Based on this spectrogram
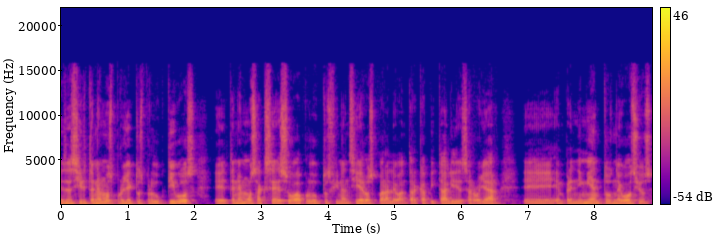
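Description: A man speaks at a moderate pace and a medium pitch with fairly even intonation. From Mexico, Guadalajara, Jalisco. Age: 20s. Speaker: youth parliament applicant. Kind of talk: application video monologue. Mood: earnest, calm. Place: home room. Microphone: earbuds.

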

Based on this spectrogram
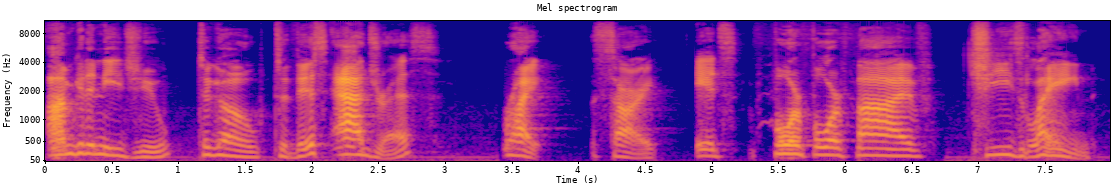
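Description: A man does a put-on character voice, raspy and fairly high-pitched, at a very slow pace. The recording is very clean, with a silent background. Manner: brisk, impatient, commanding.

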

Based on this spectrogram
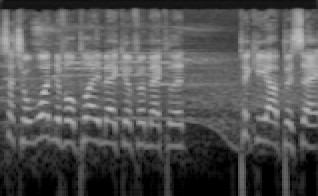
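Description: Over noticeable background noise, a high-pitched man speaks at a moderate pace in a monotone, flat intonation. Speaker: football commentator. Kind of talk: live football commentary over match highlights. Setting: studio voiceover over recorded match footage. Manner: punchy, rising intensity on goals.

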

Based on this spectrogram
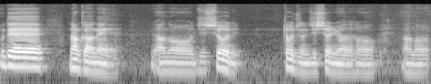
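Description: Using lively intonation, a man talks fairly slowly at a fairly low pitch, with long, frequent pauses. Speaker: politician. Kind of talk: casual interview chat. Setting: studio. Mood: relaxed, chatty. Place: studio. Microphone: podium.

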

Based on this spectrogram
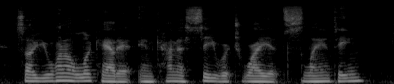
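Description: A woman's very deep, low voice with fairly even intonation, over noticeable background noise. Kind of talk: tutorial.

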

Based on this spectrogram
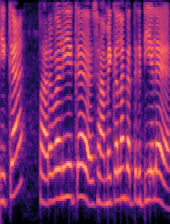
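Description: A woman does a cartoonish character voice at an extremely high pitch. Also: moderate pace. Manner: lively, plain-spoken.

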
